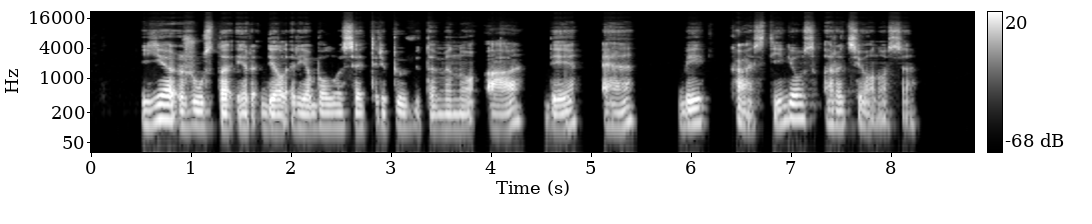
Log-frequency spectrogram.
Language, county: Lithuanian, Šiauliai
